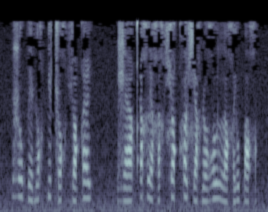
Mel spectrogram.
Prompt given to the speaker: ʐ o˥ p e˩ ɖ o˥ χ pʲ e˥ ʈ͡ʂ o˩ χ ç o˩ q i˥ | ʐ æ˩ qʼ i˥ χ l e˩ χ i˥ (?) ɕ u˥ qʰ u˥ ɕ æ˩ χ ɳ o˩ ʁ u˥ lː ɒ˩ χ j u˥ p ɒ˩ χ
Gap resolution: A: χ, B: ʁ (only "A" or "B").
A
